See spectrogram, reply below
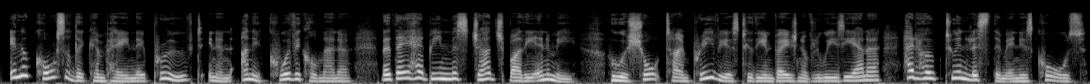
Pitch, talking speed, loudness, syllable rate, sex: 195 Hz, 210 wpm, -17 LUFS, 6.0 syllables/s, female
